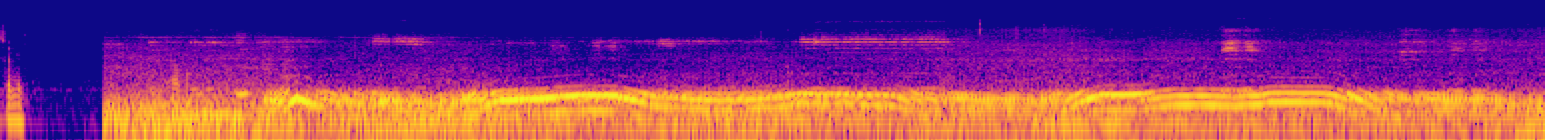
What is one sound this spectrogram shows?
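A motorcycle hums steadily and whines up and down in pitch.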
